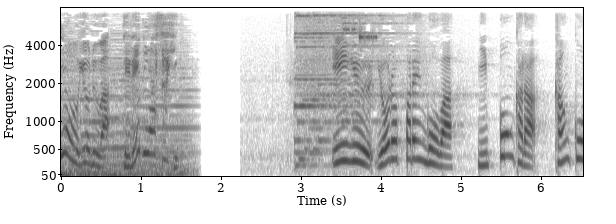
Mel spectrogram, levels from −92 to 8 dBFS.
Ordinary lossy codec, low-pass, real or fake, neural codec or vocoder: none; 7.2 kHz; real; none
